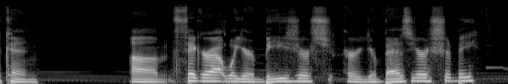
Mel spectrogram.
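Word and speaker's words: Bézier: Like, they've even got animations, and you set like your Bezier, I think is how you pronounce it, or Bezier. I think it's Bezier.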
